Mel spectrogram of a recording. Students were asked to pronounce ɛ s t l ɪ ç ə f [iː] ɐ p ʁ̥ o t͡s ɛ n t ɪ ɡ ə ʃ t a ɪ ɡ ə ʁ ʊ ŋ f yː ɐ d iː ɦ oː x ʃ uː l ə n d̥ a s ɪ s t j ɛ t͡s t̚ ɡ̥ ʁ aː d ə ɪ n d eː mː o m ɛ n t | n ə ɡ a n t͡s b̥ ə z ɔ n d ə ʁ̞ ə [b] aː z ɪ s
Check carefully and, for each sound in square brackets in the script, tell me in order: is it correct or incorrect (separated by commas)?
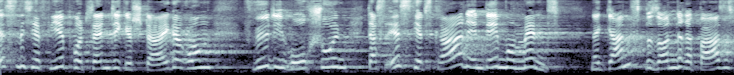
correct, correct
